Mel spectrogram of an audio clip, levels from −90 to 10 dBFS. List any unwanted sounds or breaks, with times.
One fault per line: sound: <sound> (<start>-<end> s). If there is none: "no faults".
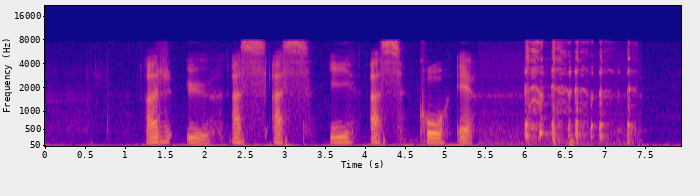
sound: cough (6.0-7.4 s)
